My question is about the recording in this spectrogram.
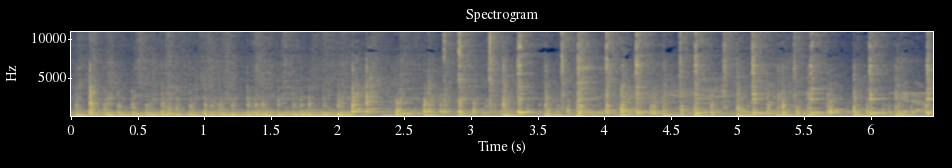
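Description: A live band plays upbeat music from a boat: a drum kit with bass drum, snare and cymbals keeps a quick, steady beat over a shifting melodic line.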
